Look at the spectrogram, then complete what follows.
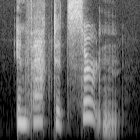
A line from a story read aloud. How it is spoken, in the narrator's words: cried Germaine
